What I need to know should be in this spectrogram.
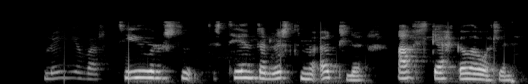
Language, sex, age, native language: Icelandic, female, 11, Icelandic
